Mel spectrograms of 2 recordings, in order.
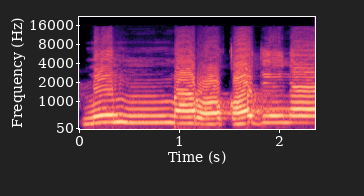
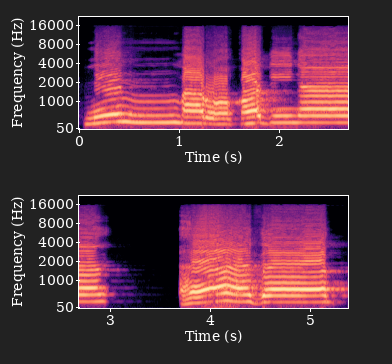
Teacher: Bila sebut mimar qadina tadi, kita tahan nafas selama 2 second. 2 harakat. Maka itu namanya saktah.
